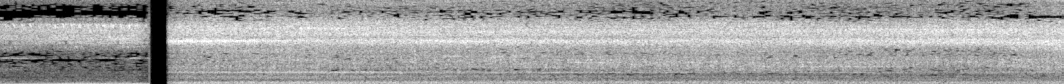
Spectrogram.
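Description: Rebuilt Geo Metro engine idling steadily. The owner says its idle air control valve is bad. The sound cuts out for an instant about a second in, then the steady idle hum goes on.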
